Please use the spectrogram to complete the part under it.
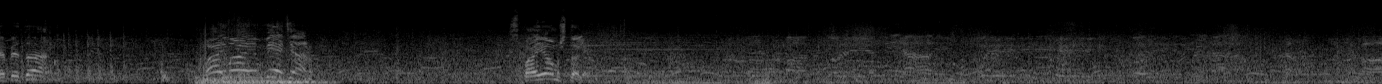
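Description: Waves wash against a wooden ship's hull.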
